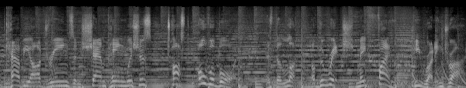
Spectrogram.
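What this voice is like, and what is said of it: Bad put-on British accent. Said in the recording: “my bad British accent ... We were trying to be a little bit tongue in cheek there”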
